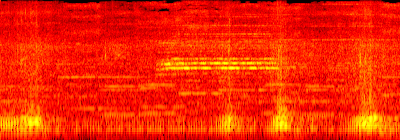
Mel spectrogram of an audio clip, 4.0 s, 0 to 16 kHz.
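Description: Kawasaki Z800's inline-four engine revved in four quick throttle blips, each rising and falling in pitch, over background music.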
